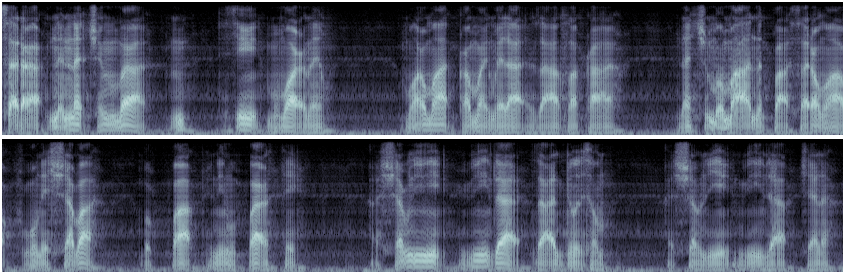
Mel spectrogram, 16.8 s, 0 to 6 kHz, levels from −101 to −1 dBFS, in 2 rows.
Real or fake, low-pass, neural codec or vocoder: fake; 5.4 kHz; autoencoder, 22.05 kHz, a latent of 192 numbers a frame, VITS, trained on many speakers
